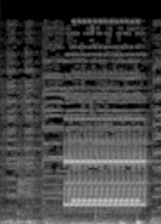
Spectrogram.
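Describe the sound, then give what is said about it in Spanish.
A telephone rings once in a fast, warbling electronic trill lasting about a second, loud and bright against a quiet low murmur before and after. “que suenen los teléfonos. No, pero las líneas están abiertas”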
